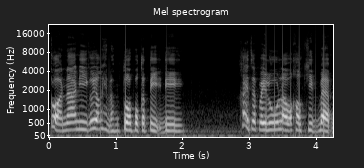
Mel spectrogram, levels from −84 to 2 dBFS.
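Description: A speech recording with a steady train of small ticks running from 0.78 s to 4.12 s, repeating every 0.124 s, around eight per second. These are periodic USB or driver dropouts: something regularly stalls the audio path, so roughly a millisecond of sound is skipped each time, around thirty times in all.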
